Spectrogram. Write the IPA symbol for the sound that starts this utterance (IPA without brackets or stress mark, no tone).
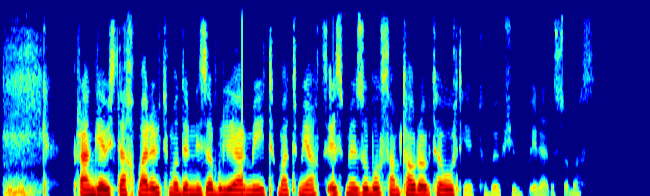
pʰ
